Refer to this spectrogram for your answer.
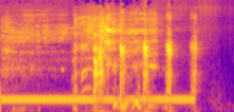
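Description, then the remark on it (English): A phone's ringback tone holds steady for about two seconds on an outgoing call nobody picks up, with people laughing and murmuring beneath it before it cuts off. “Thank God he's not picking up.”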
